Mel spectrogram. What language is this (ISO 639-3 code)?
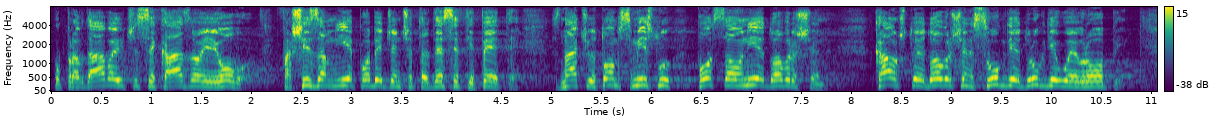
hrv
